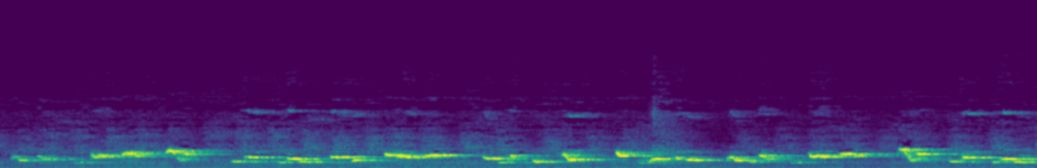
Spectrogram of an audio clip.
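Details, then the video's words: Straw-headed bulbul singing, a recording meant to coax reluctant birds into song: a continuous stream of loud, mellow, bubbling whistled notes jumping up and down in quick, gurgling phrases, over a faint low hum. "Suara Pancingan Burung Cucak Rowo Malas Bunyi"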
